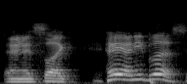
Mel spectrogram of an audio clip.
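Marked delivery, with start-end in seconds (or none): 1.1-1.9 abrupt imitated caller. Acted caller ignoring the greeting.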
